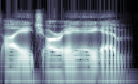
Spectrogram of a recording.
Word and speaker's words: Ihram: the plain white wraps called the Ihram pronounced IHRA am the garb marks at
